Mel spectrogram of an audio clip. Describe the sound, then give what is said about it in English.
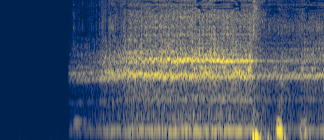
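A cat screams in one long, loud, harsh and strained wail that starts abruptly and holds steady, with a couple of short bumps near the end, while a woman holds it pressed against her chest during a trip to Atlanta. “And this cat is just being pressed up to her chest and screaming.”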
